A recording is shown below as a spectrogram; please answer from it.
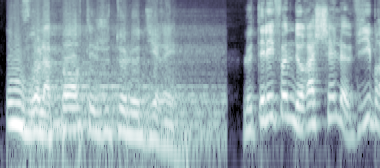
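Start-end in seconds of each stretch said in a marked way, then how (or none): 0.1-1.8 the mother begging at the door, low and eerie; possessed mother's deep voice. Acted. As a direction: plead through the locked door in a lower, darker voice. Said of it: "la mère a une voix bien grave".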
